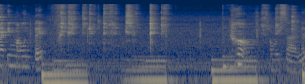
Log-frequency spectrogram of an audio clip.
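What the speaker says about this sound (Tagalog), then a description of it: "So, haluin lang natin maunti." A spoon stirs all-purpose cream mixture for coffee jelly in a bowl, clinking and scraping against the sides in bursts, while someone talks over and between the stirring.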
